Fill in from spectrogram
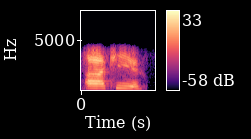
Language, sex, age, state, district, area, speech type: Kashmiri, female, 18-30, Jammu and Kashmir, Bandipora, rural, conversation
